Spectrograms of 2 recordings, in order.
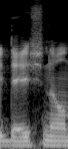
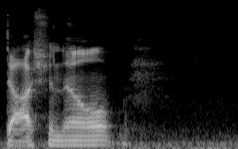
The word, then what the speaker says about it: Deschanel: wrong i hate zoe deschanel not da chanel not personally but for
